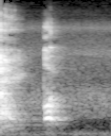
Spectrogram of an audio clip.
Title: Burp Compilation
